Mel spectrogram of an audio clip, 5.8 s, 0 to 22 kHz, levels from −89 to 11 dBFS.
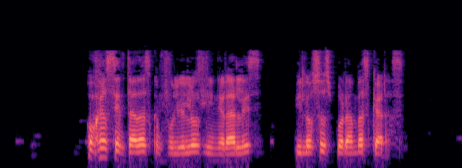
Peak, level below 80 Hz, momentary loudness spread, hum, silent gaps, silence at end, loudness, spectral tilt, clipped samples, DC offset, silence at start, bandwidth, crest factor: -2 dBFS; -68 dBFS; 15 LU; none; 3.33-3.37 s, 3.45-3.68 s; 0.75 s; -17 LUFS; -2 dB/octave; under 0.1%; under 0.1%; 1.1 s; 7.6 kHz; 16 dB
